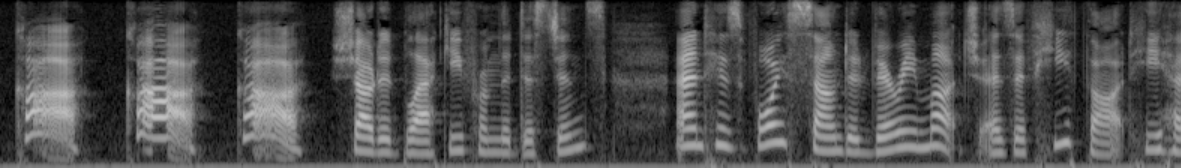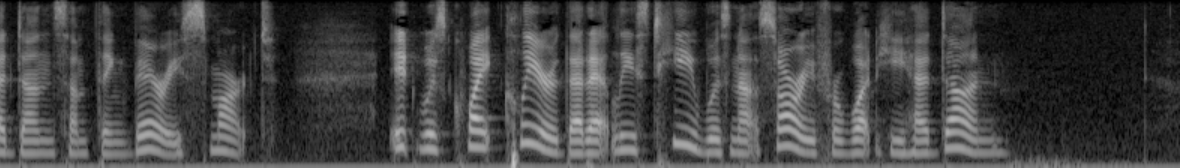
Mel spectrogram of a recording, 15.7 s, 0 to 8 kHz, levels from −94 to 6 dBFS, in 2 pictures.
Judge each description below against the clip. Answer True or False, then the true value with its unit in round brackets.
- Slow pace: False (150 wpm)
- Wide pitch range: True (6.1 semitones)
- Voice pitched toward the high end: True (210 Hz)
